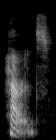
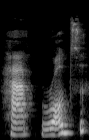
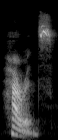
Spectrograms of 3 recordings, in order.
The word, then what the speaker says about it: Harrods: And now we have the British department store Harrods. It's not "har-OHD's". The last vowel is a schwa. It's Harrods.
